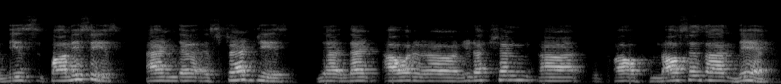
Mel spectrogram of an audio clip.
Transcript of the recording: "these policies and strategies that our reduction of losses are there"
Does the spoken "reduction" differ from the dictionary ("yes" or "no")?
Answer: no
